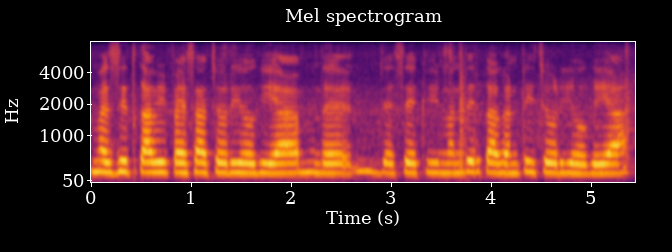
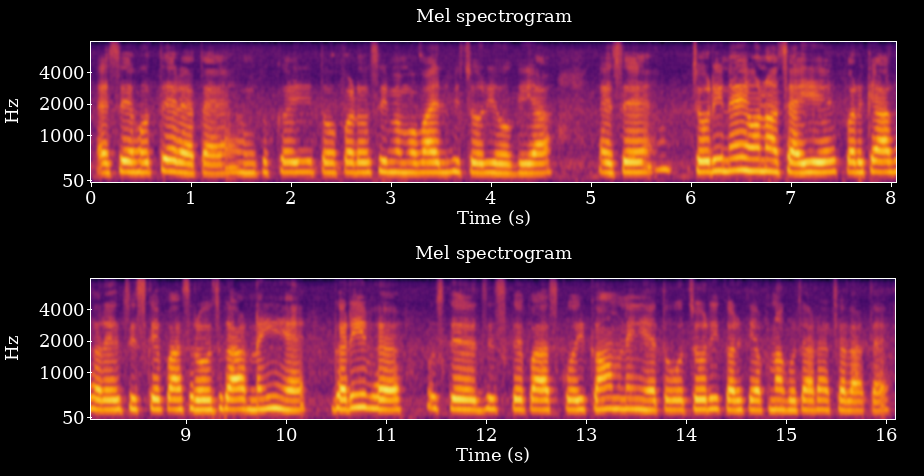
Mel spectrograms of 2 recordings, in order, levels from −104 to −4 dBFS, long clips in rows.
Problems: constant background noise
